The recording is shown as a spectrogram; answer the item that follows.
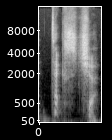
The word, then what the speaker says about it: texture: text of this material texture what I like about this word is it's text Tex uh so we see XT but we say KS c h texture the texture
